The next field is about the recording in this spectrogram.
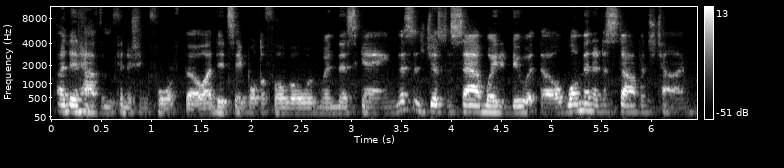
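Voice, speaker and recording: A man streaming a live match watchalong, chatting casually and calling goals with excitement while guarding a strained voice. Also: mid-range voice, quick pace, distant mic, low-quality recording.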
